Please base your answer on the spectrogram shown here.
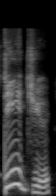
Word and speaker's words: did you: You need to pronounce like G. Did you did you gitu ya? Oke. Did you Why did you take this course? Gitu guys. Itu salah satu style English ya. Makanya natif itu kok ngomong cepat banget digabung-gabung itu apa? Did you? What is diju? Kita dengarnya diju dicari di kamus enggak ada di guys. Oke. It should be dit and you ditambah penambahan suara J.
